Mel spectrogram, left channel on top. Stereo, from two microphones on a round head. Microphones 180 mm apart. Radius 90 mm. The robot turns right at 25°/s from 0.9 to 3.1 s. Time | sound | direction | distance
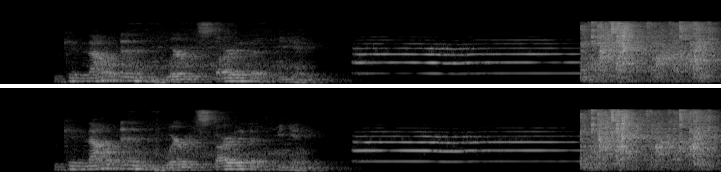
0.5 | a man speaking | 155° right | 0.5 m
3.5 | a trumpet | 15° left (ahead or behind) | 0.7 m
5.8 | crumpling | 55° right (ahead or behind) | 1.1 m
